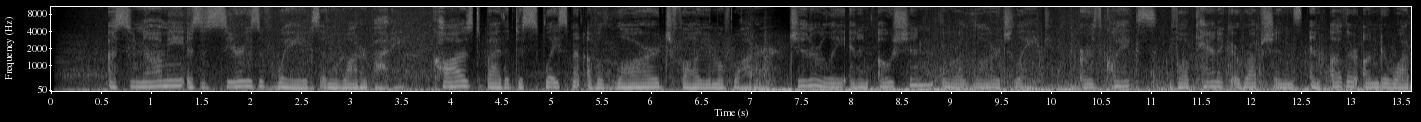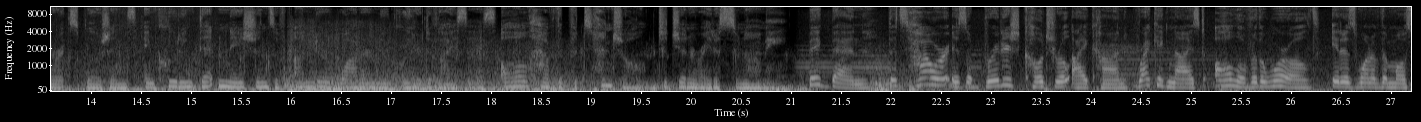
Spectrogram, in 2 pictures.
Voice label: Narration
